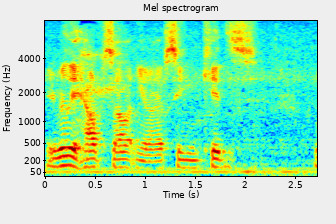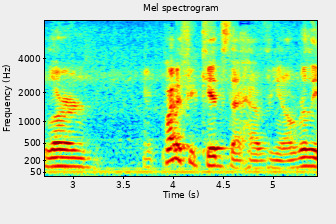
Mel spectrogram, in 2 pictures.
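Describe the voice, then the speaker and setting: A man's speech moves fairly quickly. The room echo is audible, and background noise is noticeable. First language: Crow. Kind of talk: online craft class talk. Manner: many fillers and hesitations.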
